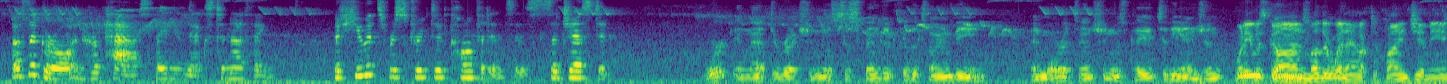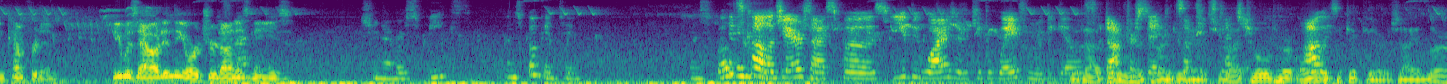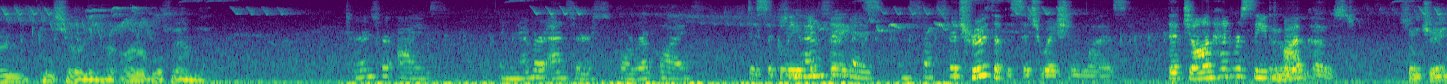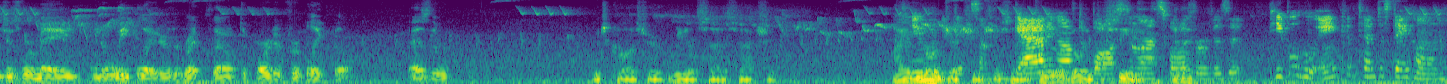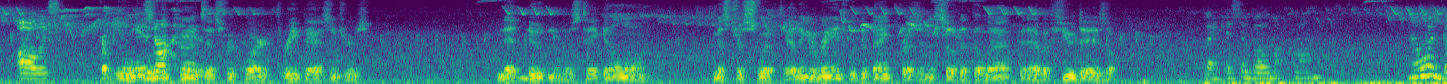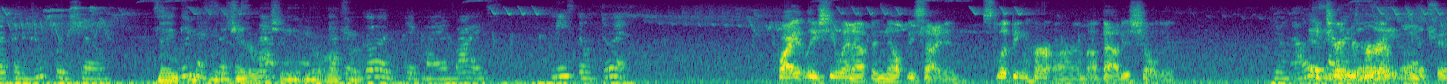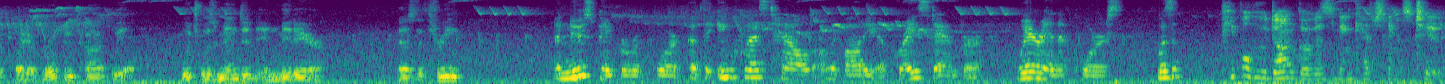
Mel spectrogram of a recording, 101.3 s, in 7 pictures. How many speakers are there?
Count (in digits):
6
